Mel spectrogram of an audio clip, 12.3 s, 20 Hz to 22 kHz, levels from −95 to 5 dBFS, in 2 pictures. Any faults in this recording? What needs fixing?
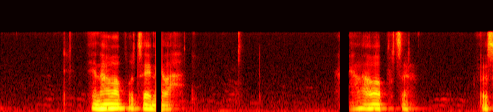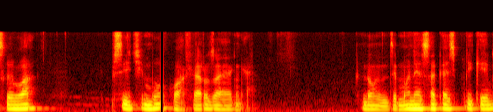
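There's packet loss on an ADPCM call at 1.94–2.07 s, 4.24–4.46 s and 8.16–8.22 s (about 80, 120 and 40 ms missing), heard as hard silent holes. The decoder's predictor drifts out of step, so each gap comes back with a click or wobble before settling. Adding packet loss concealment and redundancy on the wideband G.722 link would fix it.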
